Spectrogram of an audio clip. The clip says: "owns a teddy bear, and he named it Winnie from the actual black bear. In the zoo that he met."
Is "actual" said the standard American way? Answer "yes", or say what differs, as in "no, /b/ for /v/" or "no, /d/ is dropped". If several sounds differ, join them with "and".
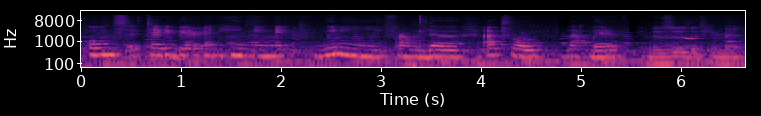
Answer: no, /k/ is dropped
